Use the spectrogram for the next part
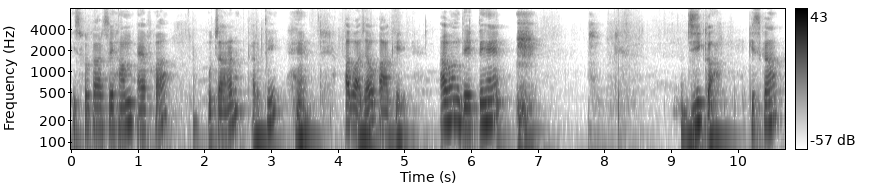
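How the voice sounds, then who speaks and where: A male teacher explaining pronunciation step by step, asking questions and answering them himself, repeating key words slowly and spelling out letters. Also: on the high side, animated, dark tone. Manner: clears his throat now and then. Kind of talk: Hindi lesson on English pronunciation.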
